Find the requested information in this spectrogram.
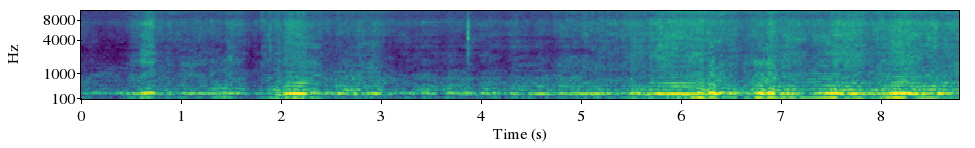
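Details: European hornets at the nest, a steady low droning buzz with layered harmonics, swelling and fading as insects move, louder toward the end.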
